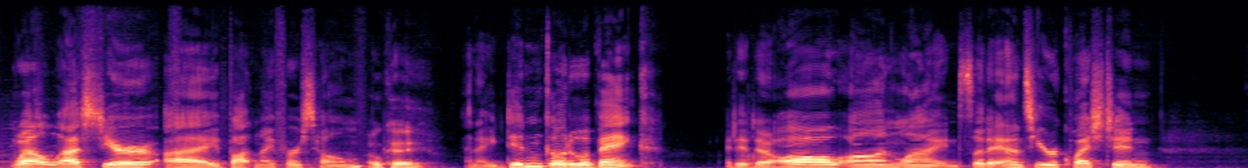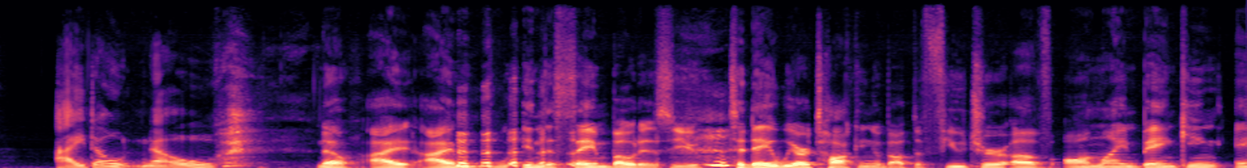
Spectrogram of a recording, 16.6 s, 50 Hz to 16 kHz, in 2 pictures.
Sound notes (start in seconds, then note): 11.1 laughing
